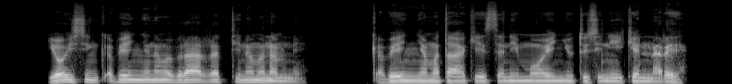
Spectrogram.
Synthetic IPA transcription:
jo̞ːɪsɪŋkʼɐbe̞ːɲːɐnɐmɐbɪɾaːɪrːɐt̪ːɪnɐmɐnɐmnɛ̰ | kʼɐbe̞ːɲːɐmɐt̪aːke̞ːsːɐnimːo̞ːeːɲːʊt̪ʊɪsɪniːkɛnːɐ̰ɾeː

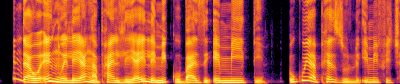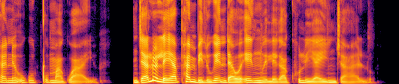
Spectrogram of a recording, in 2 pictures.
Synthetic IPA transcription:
indʱawɔʔɛŋ͡ǀʱwɛlɛjaŋapʰand͡ɮʱɛjajilemiɡ̥ʱuβazḭʔemiːd̥ʱɛ̰ | uɣujapʰezulṵʔimifit͡ʃʼanɛʔuɣuǃumaɣwa̰ːjɔ̰ | nd͡ʒʱalɔlɛjapʰambʱiliɣwɛndʱawɔʔɛŋ͡ǀʱwɛlɛɣakʰulujajind͡ʒʱaːlɔ

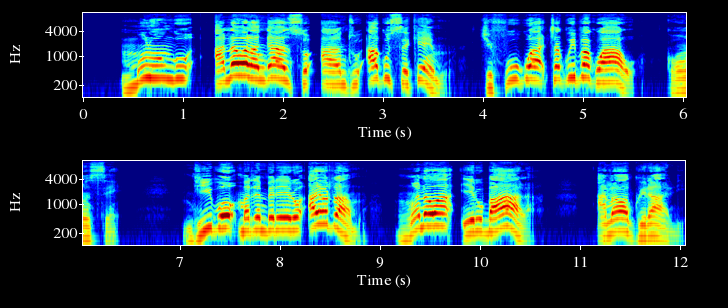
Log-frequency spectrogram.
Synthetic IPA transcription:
muluŋɡu | anawalaŋɡansɔantʰuʔak̬usɛkɛmṵ | t͡ʃifukwat͡ʃakuipakwawɔ | kɔːnsɛ̰ | ndip̬ɔmatɛmbɛɾɛɾɔʔajɔtamu | mwanawajɛɾuɓaːla̰ː | nawaɡwiɾa̰ːɗi

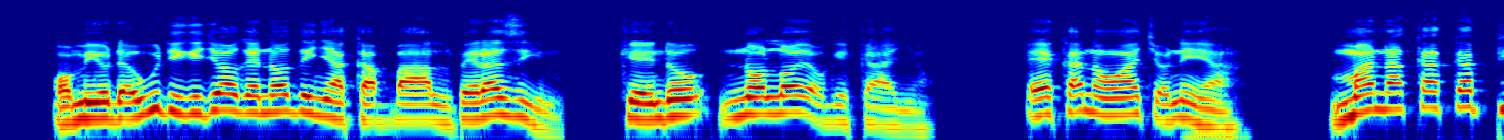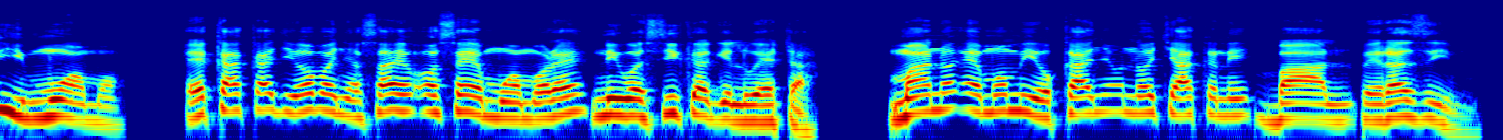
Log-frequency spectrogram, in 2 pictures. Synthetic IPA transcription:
ɔmɪjɔdaudiɡɪd͡ʒɔɡɛnɔd̪ɪɲakabalpɛɾazim | kendonɔlɔjɔɡɪkaɲɔ̰ | ɛkanɔwat͡ʃɔnɪja̰ | manakakapimwɔmɔ | ɛkakad͡ʒɛhɔvaɲasajɛʔɔsɛmwɔmɔɾɛnɪwasikaɡɪlwɛta̰ | manɔɛmɔmɪjɔkaɲɔnɔt͡ʃaknɪbalpɛɾazim

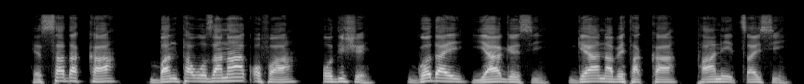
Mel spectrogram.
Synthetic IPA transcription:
hɛsːɐd̪ɐkːɐ | bɐnt̪ːɐwɔzɐnaːkʼɔfaː | ɔd̪ɪʃɛ̰ | ɡɔd̪ɐjːaːɡe̞ːsḭ | ɡɛjaːnɐbɛt̪ɐkːɐt̪aːnɪːt͡sʼːɐjsːḭː

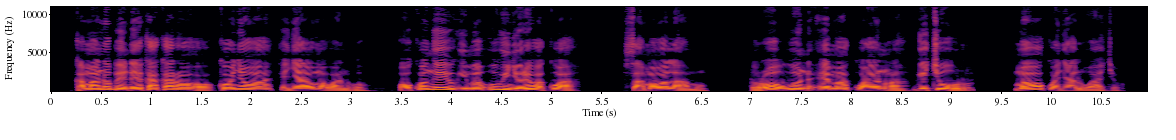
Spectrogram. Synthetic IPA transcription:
kamanobendekakaɾɔɦɔkɔɲɔwaɛɲaɔmawanɡɔ̰ | ɔkwaŋejoɡimaʔowiɲd͡ʒoɾewakwa | samawala̰mɔ̰ | tɔɾɔɔwonɛmakwajɔnwaɡɪt͡ʃʊr | maɔkwaɲalwa̰t͡ʃɔ̰

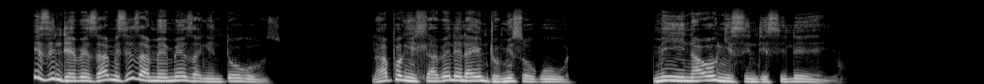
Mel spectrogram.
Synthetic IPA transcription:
izindʱɛβɛzamisizamɛmɛzaŋɛntʼɔɣɔːzɔ | lapʰɔŋiɬaβɛlɛlaindʱumisɔɣuːwɛ | minaoŋisindʱisilɛːjɔ

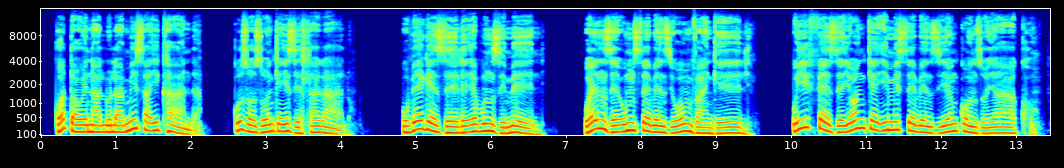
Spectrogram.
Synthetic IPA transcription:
ɣɔd̥ʱwawɛnalulamisaikʰandʱa | ɣuzɔzɔŋkʼɛizɛɬaɣaːlɔ | uβɛɣɛzɛlɛeβund͡zʱimeːni | wɛnd͡zʱɛum̩sɛβend͡zʱiwom̩vaŋeːli | ujifɛzɛjɔŋkʼɛimisɛβend͡zʱijɛŋkʼɔnd͡zʱɔjaːkʰɔ

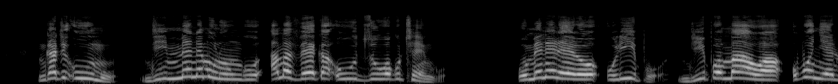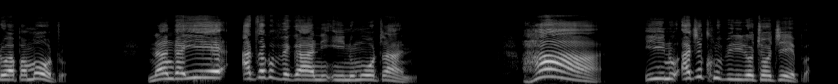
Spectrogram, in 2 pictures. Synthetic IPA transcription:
ŋɡat̬iʔumṵ | ndim̩mɛnɛmuluŋɡuamavɛkaʔud͡zuwak̬utʰɛːŋɡɔ | umɛnɛlɛɾɔulipɔ̰ | ndipɔmawaupɔɲɛɗwapamɔːtɔ | naŋɡaijɛad͡zakuvɛk̬aniʔinumuɔtaːni | ɦa | inuʔat͡ʃikʰulup̬iɾiɾɔt͡ʃɔt͡ʃɛːpa

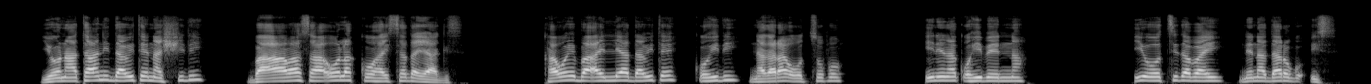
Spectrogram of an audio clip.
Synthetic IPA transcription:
joːnaːt̪aːnɪd̪ɐwɪt̪ɛnɐʃːɪd̪ɪ | bɐaːwaːsaːʔo̞ːlɐkːɔhɐjsːɐd̪ɐjaːɡɪs | kɐwɔjbɐːjlːɪjaːd̪ɐwɪt̪ɛkʼɔhɪd̪ɪnɐɡɐɾao̞ːt͡sːɔpɔ | ʔɪnɛnɐkʼɔhɪbe̞ːnːɐ | ʔɪo̞ːt͡sːɪd̪ɐβɐjnɛnɐd̪ɐɾɔɡɔʔɪs

